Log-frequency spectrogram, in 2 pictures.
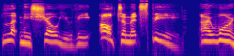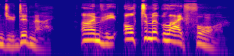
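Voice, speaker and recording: A man's voice: on the high side, fairly bright tone, dry recording, clean studio sound, exaggerated voice. A man voicing a brooding, arrogant hedgehog anti-hero in a video game, with a curt, self-assured manner. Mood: arrogant, menacing.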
